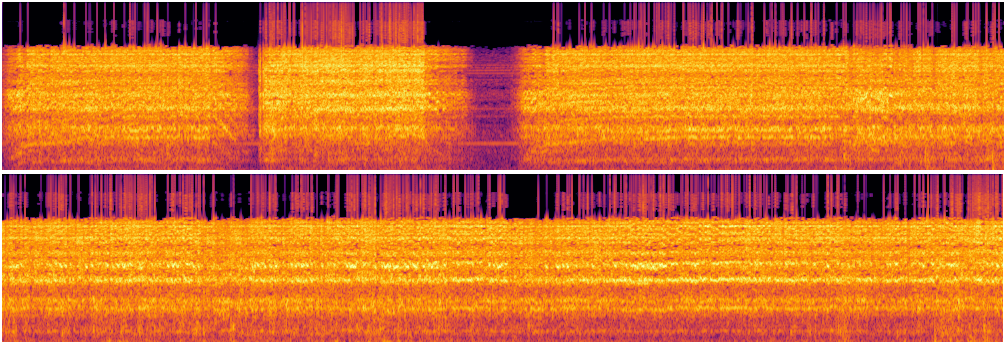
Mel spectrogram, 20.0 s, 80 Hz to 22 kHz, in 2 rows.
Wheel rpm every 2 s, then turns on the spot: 160, 140, 90, 200, 210, 230, 230, 230, 230, 230.
none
